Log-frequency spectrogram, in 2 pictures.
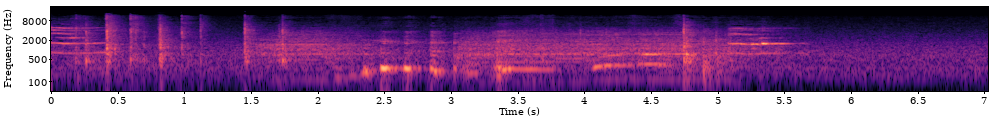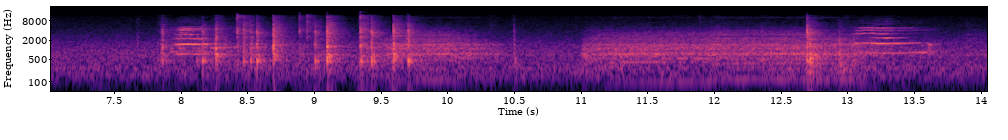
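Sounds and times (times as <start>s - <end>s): cat meowing: 0.0s - 0.6s, 5.0s - 5.8s, 7.8s - 8.5s, 13.0s - 13.7s
sharp clicks and knocks: 0.0s - 1.9s, 7.7s - 10.6s.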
